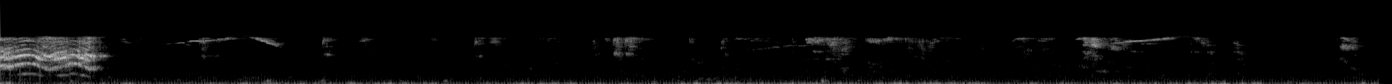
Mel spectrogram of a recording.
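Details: Laying hens, described as getting super noisy once egg-laying started; a brief, loud, wavering, harmonic cackle opens the passage, followed by sparse, soft, short chirps and squeaks over a quiet background.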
